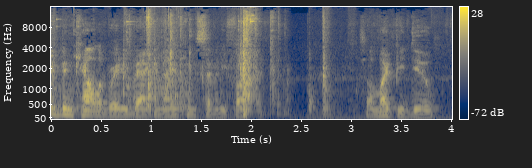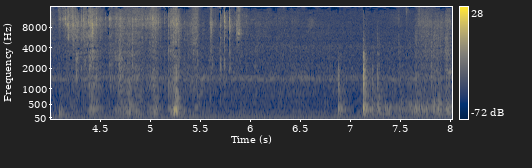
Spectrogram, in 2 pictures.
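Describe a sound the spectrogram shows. A screwdriver scrapes and clicks as screws are turned out of a metal case.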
